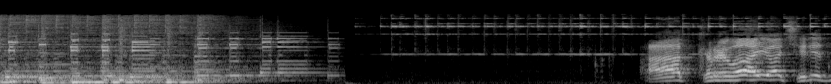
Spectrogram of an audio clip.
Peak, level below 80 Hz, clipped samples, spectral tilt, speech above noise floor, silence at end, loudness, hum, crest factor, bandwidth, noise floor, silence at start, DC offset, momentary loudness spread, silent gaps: -4 dBFS; -44 dBFS; under 0.1%; -3 dB/octave; 26 dB; 0 s; -22 LUFS; none; 20 dB; 11 kHz; -44 dBFS; 0 s; under 0.1%; 14 LU; none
